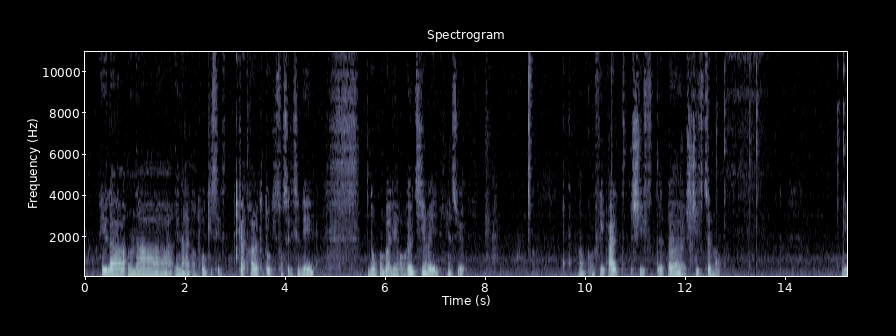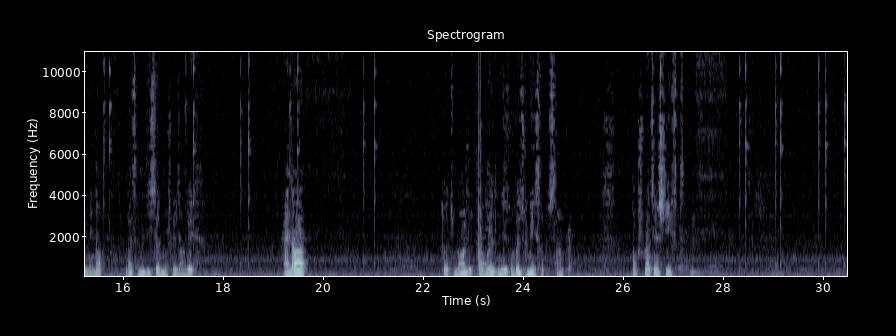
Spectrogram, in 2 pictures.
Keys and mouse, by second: 0.7-2.5 middle drag, 3.0-8.4 middle drag, 12.7-22.8 right drag, 23.3-26.7 middle drag, 26.7-30.4 right drag.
